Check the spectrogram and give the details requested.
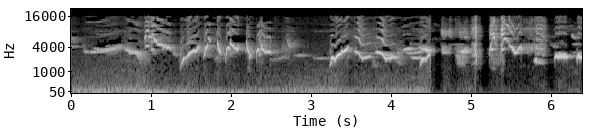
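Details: Oriental magpie-robin seeking a rival to fight: fluid whistled phrases with rising slurs and sharp chips, then scratchy high notes and a final steady whistle.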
